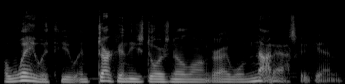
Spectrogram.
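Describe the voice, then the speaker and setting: A man's voice: mid-range voice, brisk, vocal fry, darkish tone, lightly acted. A man voicing a stern, unyielding male guard in a fantasy game, curt, formal and commanding. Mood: dismissive.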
